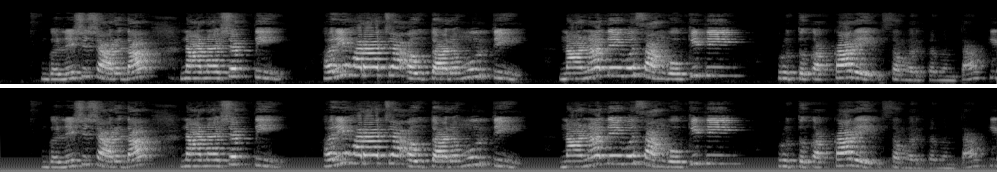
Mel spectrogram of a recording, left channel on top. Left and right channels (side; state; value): right; noise; hum, 17 dB below the sound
